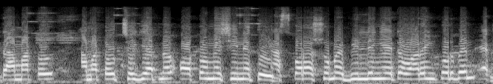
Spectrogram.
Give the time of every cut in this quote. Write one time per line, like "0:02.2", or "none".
0:02.8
